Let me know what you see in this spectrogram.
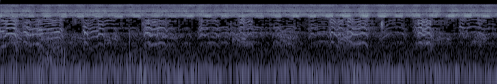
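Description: Birds calling: a steady run of short, arched notes, several a second, over a faint low rumble.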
